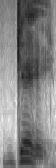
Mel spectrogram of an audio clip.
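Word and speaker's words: gay (Γῆ): The Greek word for land is gay, not G-A-Y, that's how you say it, but it has nothing to do with the homosexuals, but it's gay.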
